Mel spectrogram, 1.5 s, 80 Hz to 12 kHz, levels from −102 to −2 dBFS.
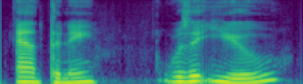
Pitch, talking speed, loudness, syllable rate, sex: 190 Hz, 160 wpm, -16 LUFS, 6.1 syllables/s, female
